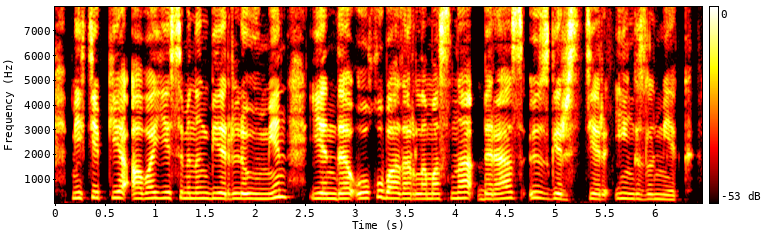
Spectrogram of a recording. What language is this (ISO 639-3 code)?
kaz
